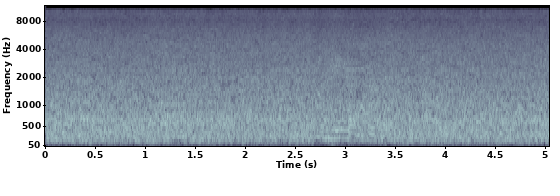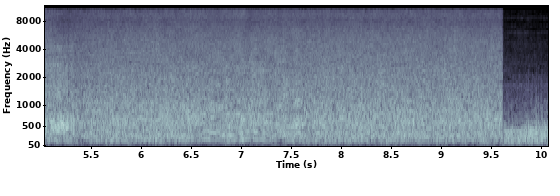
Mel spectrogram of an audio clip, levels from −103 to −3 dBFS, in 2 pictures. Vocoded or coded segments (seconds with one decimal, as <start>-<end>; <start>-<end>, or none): 2.7-3.3; 6.4-7.6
